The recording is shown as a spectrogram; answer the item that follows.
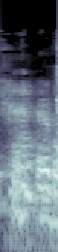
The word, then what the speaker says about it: herbal: Basil is an herbal, and I can say herbal, you'll understand that in America they don't pronounce the H, herbal, antibiotic and antiseptic, carminative and appetizer that has a special affinity for the stomach.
